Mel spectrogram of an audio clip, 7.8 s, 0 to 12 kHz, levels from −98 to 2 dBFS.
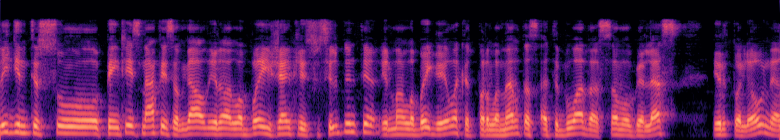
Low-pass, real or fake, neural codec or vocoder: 7.2 kHz; fake; codec, 16 kHz, 2 kbps, FunCodec, trained on LibriTTS, 25 frames a second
